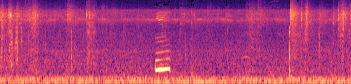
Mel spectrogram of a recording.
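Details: Young monkey named Lori, frightened and calling loudly for its mother after failing to climb up with her; one short, loud, steady-pitched cry rich in harmonics, under half a second, over a constant high insect-like hiss and low background rumble.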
